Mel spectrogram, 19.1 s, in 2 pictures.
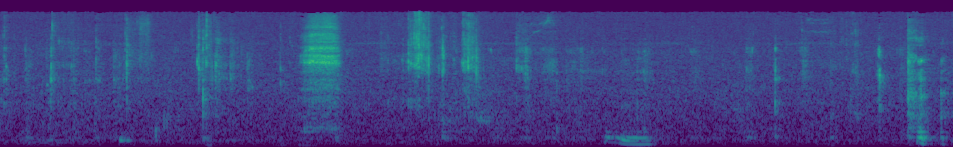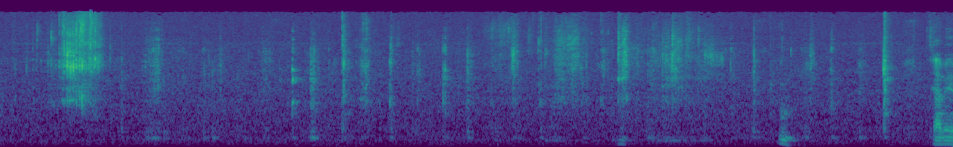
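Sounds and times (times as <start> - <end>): crunchy chewing: 3.9 - 6.0, 9.8 - 18.6.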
